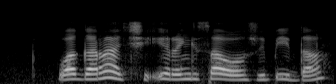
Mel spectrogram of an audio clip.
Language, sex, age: Venda, female, 25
